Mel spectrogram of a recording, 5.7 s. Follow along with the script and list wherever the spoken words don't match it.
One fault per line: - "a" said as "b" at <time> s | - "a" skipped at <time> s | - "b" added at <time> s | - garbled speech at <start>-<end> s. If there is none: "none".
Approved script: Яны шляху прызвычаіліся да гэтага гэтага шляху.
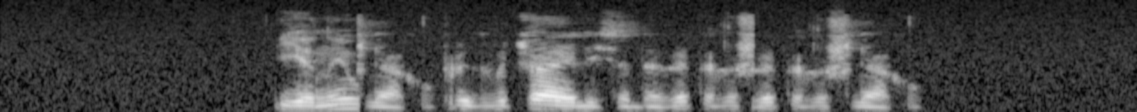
none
